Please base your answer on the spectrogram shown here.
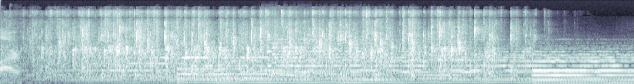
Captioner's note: clapping, music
